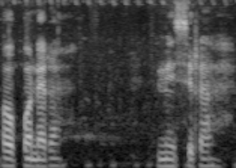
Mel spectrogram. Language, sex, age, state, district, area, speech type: Santali, male, 45-60, Odisha, Mayurbhanj, rural, spontaneous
